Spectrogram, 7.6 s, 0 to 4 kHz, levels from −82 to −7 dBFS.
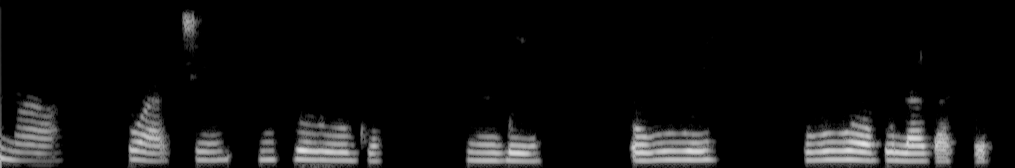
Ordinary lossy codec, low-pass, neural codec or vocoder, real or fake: none; 3.6 kHz; none; real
